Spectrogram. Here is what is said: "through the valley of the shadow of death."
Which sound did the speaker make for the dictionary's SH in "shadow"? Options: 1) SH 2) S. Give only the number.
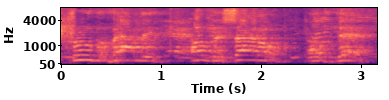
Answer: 2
